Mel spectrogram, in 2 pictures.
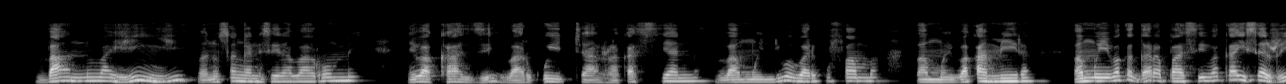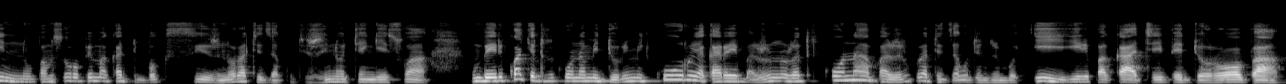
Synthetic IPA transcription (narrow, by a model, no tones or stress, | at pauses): ʋan̤uʋaʒind͡ʒiʋano̞saŋɡanisiraʋarume̞ | ne̞ʋakad͡ziʋaɾikuitʰaʐakasijanaʋamwe̞ndiʋo̞ʋaɾikufamba | ʋamwe̞ʋakamiːɾa | ʋamwe̞ʋakaɡʱaɾapasiʋakaisaʐin̤upamuso̞ɾo̞pe̞makadibʱo̞ksiʐino̞ɾatid͡zakutiʐino̞te̞ŋɡe̞swakumbe̞ɾikwat͡ʃo̞tirikuo̞namidʱoɾimikuɾujakaɾe̞ɓaʐin̤uʐatirikuo̞naːpaʐirikuratid͡zakut̬inʐimbo̞ijiːɾipakatipe̞dʱo̞ro̞ːbʱa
